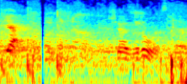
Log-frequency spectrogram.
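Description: Faint, off-microphone voices of members speaking in a parliamentary chamber during a pause in the amplified debate.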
